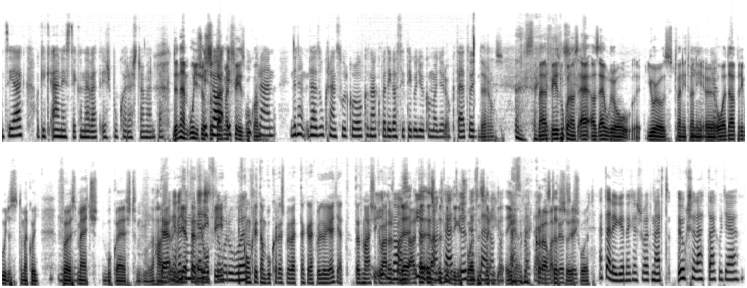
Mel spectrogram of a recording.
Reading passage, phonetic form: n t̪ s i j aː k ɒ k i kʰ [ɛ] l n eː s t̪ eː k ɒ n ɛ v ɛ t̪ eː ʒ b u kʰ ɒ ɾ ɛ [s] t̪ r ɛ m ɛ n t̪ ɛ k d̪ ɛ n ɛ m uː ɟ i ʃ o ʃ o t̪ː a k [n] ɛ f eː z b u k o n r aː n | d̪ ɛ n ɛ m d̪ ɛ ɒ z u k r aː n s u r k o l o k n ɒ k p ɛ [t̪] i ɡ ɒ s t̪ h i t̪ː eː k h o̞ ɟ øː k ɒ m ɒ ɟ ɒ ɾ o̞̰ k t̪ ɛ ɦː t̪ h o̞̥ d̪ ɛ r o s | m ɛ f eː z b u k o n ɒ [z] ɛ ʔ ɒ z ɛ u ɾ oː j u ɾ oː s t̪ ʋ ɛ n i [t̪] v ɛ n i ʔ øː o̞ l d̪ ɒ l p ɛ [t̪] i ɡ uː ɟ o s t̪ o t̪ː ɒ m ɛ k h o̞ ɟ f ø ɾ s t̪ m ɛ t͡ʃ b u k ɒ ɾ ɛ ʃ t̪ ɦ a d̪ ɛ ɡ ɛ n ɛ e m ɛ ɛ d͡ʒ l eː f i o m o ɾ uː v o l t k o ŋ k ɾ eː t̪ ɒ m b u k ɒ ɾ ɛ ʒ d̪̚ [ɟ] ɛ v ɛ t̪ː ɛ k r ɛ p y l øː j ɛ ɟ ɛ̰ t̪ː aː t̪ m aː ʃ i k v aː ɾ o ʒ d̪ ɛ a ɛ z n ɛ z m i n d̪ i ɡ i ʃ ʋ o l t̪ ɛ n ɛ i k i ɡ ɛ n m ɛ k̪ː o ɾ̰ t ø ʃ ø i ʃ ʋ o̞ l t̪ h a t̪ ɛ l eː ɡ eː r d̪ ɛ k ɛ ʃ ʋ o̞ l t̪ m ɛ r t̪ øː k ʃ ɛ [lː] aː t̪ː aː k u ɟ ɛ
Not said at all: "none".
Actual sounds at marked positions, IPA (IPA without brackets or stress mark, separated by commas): ɛ, ʃ, m, d̪, z, t̪, d̪, b, l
